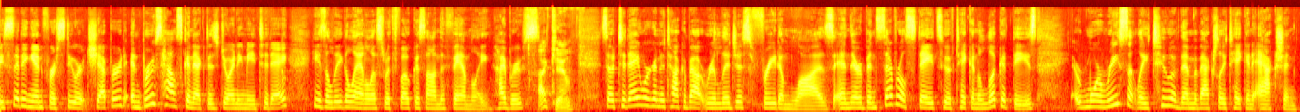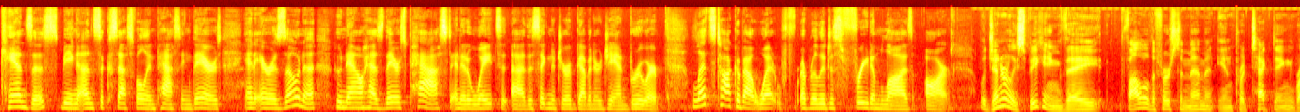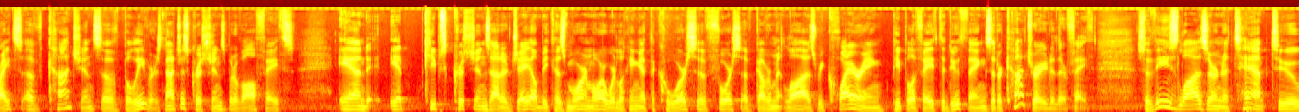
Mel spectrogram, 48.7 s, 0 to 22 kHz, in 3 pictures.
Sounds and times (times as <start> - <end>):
Speech: 4.1 - 12.8, 36.8 - 48.7.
